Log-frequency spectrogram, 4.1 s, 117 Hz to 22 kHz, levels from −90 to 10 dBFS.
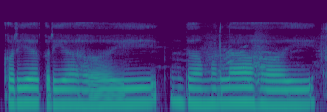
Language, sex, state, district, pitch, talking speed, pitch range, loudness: Bajjika, female, Bihar, Vaishali, 175 Hz, 100 wpm, 165-180 Hz, -38 LUFS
